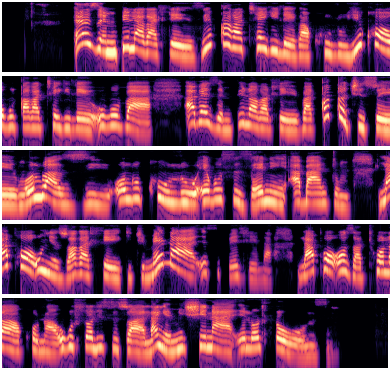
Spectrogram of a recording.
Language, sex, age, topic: North Ndebele, female, 36-49, health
